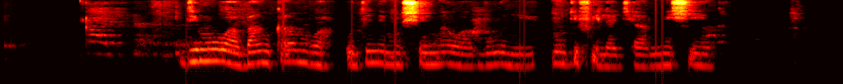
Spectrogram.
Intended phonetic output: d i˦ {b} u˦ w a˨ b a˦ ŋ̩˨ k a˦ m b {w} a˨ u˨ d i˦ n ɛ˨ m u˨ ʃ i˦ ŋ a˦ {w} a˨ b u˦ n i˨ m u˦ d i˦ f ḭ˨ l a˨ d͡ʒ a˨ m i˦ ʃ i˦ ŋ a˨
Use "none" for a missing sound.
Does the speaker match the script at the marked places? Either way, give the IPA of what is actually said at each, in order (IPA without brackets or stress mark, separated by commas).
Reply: m, w, w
